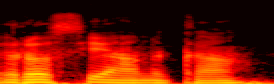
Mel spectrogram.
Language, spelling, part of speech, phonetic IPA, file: Polish, Rosjanka, noun, [rɔˈsʲjãŋka], Pl-Rosjanka.ogg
